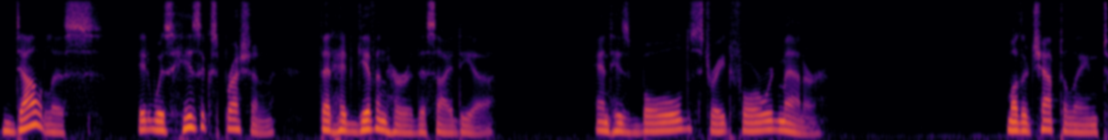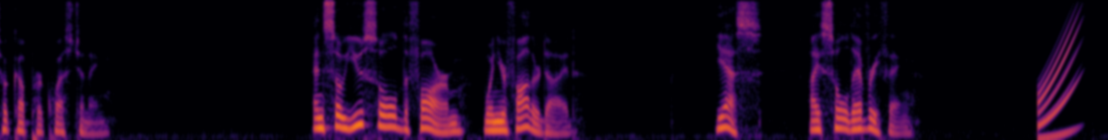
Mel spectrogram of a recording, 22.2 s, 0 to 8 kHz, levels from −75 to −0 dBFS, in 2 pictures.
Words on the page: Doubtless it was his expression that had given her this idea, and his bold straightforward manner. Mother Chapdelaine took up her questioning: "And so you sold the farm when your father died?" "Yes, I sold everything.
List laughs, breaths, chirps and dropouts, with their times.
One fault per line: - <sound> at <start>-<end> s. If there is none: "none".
- chirp at 21.5-21.9 s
